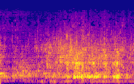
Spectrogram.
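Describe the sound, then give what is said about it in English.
A toilet flushes with a loud, continuous rush and gurgle of water for about two seconds, with no voices. “So they cut to a toilet flushing”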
